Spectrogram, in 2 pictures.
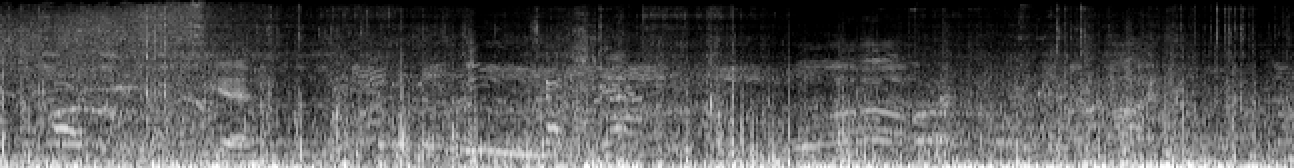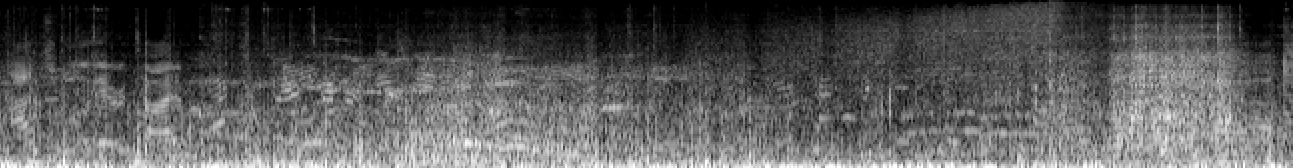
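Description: A small mine-train roller coaster running, its steady rumble mixed with wind buffeting the microphone, and riders' voices and shouts over it.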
